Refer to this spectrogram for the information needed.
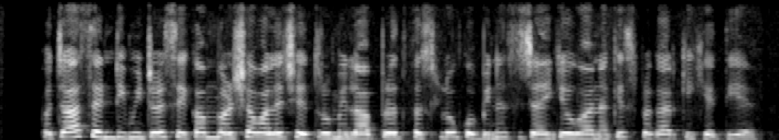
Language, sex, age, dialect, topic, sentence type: Hindi, female, 18-24, Hindustani Malvi Khadi Boli, agriculture, question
